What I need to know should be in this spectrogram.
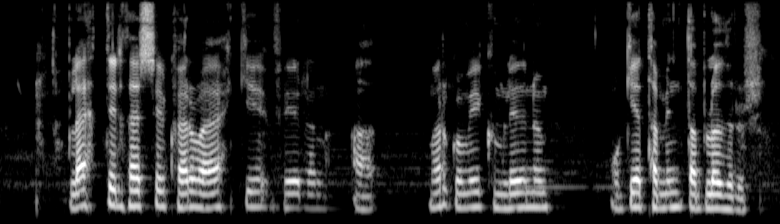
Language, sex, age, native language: Icelandic, male, 20-29, Icelandic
